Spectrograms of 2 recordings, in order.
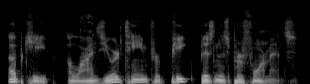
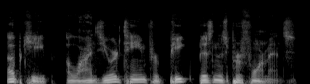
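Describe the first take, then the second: No difference in how they are said.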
